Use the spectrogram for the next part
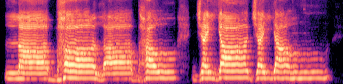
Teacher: So we can really exercise the ghosha mahaprana ishness of that second line.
